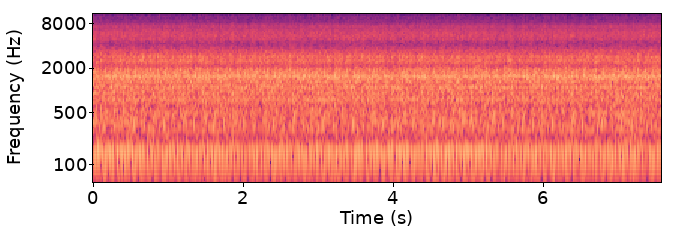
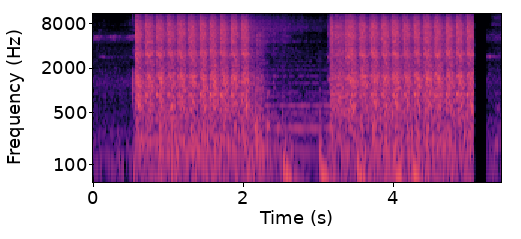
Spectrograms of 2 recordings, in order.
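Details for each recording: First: Mitsubishi L300 diesel after glow-plug heating system repair that cured hard cold starting: steady, even diesel clatter at idle with constant tone, no misses or hunting; healthy idle. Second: Mitsubishi L300 diesel cold morning start: cranks in two long bursts, about three or four strokes a second, without firing after glow indicator; suspected air in the fuel pump or faulty glow plugs.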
